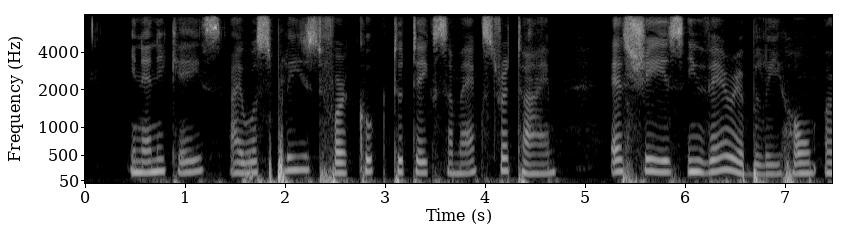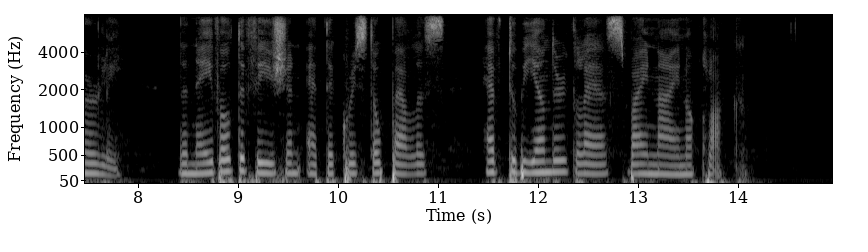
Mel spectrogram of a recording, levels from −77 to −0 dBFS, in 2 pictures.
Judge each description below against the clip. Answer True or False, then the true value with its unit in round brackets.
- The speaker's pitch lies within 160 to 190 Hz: True (185 Hz)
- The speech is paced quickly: False (135 wpm)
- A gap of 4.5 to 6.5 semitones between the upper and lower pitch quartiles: False (2.8 semitones)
